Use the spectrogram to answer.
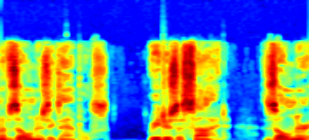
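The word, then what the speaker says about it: Zöllner: Readers aside, Zolner is spelled Z O L N E R Zner.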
